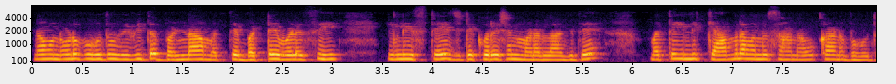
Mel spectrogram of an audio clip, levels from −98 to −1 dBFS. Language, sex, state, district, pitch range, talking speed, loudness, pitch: Kannada, female, Karnataka, Belgaum, 210-235 Hz, 130 wpm, -17 LUFS, 225 Hz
